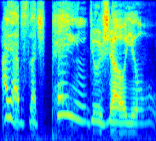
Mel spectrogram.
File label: hello, Horror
